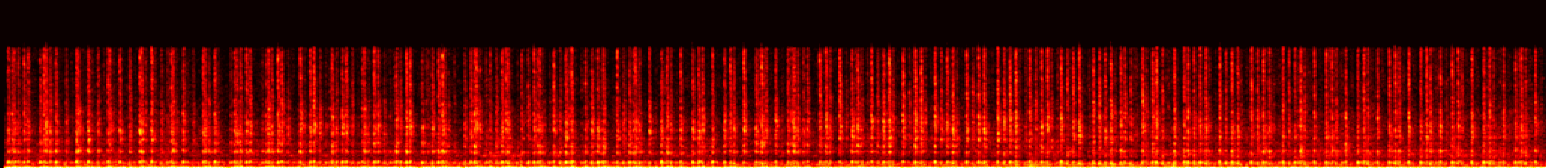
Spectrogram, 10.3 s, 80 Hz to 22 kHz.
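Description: Ford 351 Windsor V8 with a Trick Flow Stage 3 camshaft, Flowtech forward headers and Flowmaster 10 mufflers, idling steadily and loudly with rapid, even firing pulses.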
